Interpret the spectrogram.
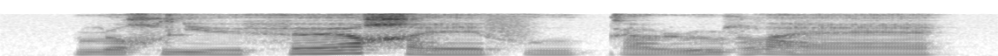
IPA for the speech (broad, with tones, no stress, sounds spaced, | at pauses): ɭ u˩ χ lʲ øː˩ h œː˧˥ χ ɛː˩ f uː˩ k ɑ˩ ɭ u˧˩˧ ɭ lˠ æː˩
